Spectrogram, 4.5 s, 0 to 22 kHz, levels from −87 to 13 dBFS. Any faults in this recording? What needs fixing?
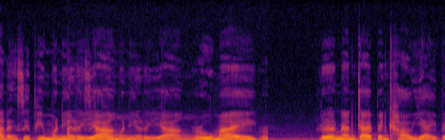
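Doubled audio track, 0.67 s to 2.67 s: a second full-band copy of the speech trails the original by about 0.7 s, a few dB quieter, with no decay or room colour, and it cuts in and out abruptly. The likely cause is a slower second capture path or an edit that left two misaligned copies. To prevent it, monitor or mute duplicate input routes and check edits for stacked copies of the same region before export.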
